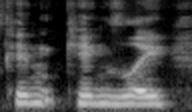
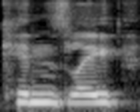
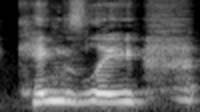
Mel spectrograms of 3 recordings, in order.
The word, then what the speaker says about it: Kingsley: of Dust by Alex Kingsley. I nearly said Kinsley. That's not your name, Kingsley.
